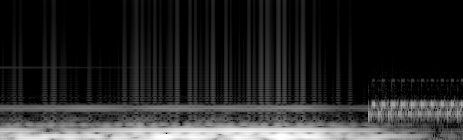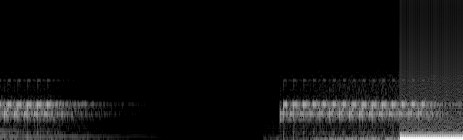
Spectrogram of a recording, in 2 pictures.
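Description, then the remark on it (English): A telephone rings at an embassy in Washington, D.C., in two trilling bursts separated by a short silence, the first emerging from a low sustained droning tone and the second joined by a deep hum near the end. “Back in D.C., a phone rang at the embassy.”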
